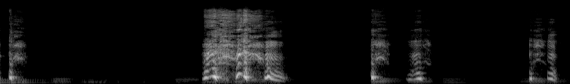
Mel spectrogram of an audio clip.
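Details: Persistent coughing fit the person says they can't stop: repeated bursts of harsh coughing and throat clearing with short gaps.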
